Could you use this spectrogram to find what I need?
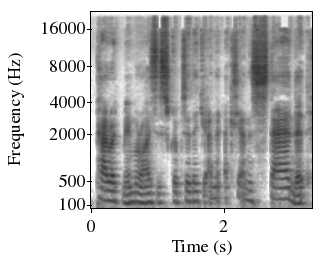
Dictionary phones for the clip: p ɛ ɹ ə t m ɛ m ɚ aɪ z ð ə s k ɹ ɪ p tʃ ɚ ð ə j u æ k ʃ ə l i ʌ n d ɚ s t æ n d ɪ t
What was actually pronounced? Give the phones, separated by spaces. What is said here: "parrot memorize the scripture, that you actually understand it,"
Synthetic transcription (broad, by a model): p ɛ ɹ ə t m ɛ m ɚ aɪ z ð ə s k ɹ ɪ p s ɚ ð ə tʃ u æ k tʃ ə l i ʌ n d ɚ s t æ n d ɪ t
